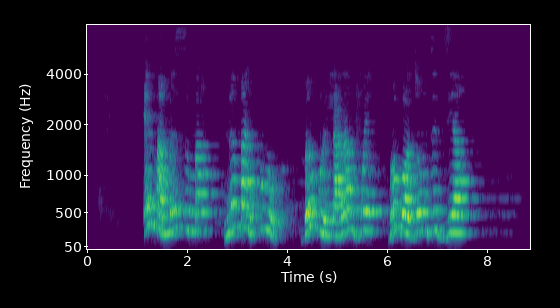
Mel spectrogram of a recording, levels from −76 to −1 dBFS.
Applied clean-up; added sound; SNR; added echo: none; none; none; reverberation time 2.1 s.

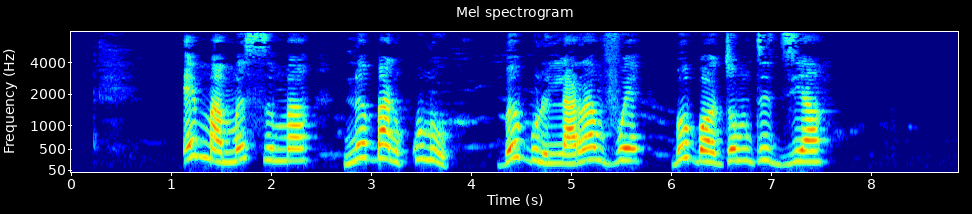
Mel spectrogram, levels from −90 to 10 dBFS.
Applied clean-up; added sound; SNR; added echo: none; none; none; none.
